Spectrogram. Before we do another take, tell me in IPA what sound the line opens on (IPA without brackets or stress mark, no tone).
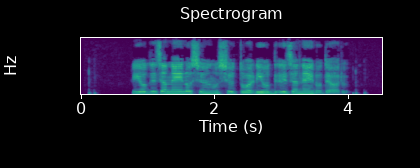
ɾʲ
